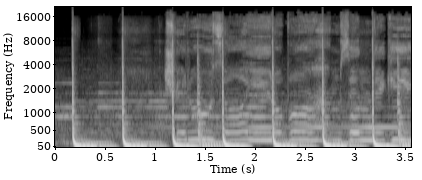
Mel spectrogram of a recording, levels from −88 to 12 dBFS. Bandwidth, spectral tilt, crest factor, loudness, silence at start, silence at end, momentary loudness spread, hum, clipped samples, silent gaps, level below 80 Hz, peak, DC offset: 18 kHz; -5.5 dB/octave; 10 dB; -12 LUFS; 0 s; 0 s; 3 LU; none; under 0.1%; none; -10 dBFS; 0 dBFS; under 0.1%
